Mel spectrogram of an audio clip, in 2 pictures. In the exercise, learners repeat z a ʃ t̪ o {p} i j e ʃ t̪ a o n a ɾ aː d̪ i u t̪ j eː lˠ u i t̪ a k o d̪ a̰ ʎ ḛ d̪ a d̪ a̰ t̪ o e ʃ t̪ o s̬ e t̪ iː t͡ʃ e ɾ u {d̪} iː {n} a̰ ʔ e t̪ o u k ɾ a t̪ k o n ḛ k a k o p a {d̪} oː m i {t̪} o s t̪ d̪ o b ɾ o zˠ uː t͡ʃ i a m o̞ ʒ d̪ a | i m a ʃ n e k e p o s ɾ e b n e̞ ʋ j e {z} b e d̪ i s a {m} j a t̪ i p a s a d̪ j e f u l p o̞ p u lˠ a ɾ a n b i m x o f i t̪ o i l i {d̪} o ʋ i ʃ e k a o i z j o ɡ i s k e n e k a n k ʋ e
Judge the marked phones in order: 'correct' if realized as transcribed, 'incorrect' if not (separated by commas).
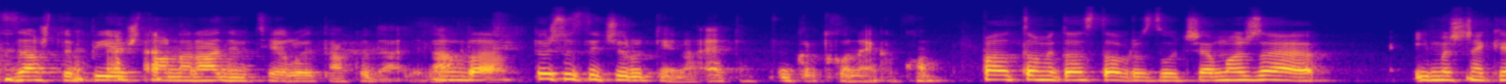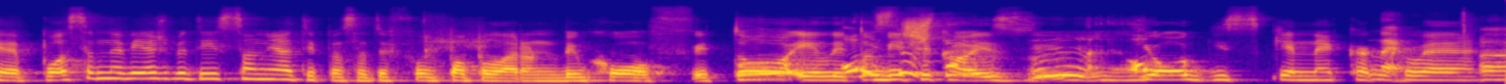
correct, incorrect, correct, incorrect, incorrect, incorrect, incorrect, incorrect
